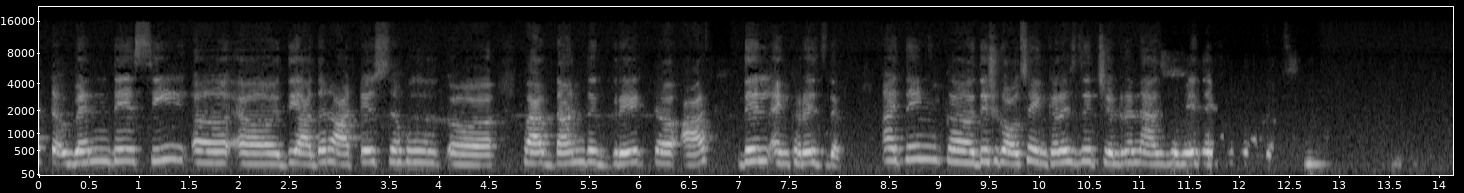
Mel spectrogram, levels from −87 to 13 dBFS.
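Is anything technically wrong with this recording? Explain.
Yes. Two related problems show up near the end of the clip.

The other side's voice leaks through twice: a brief scrap from 11.33 to 11.39 s and another from 12.71 to 12.77 s. Both are faint, around 30 to 35 dB below the speech. The likely cause is an echo canceller that left some of the far end's loudspeaker sound in the microphone signal. Unlike room reverberation, which smears the talker's own voice, this is a second, separate voice.

Speech is suppressed in double talk from 11.62 to 12.44 s, dipping by up to about 20 dB, and again from 12.63 to 12.71 s, dropping by about 25 dB. While both sides were talking, the echo canceller likely could not separate the local talker from the echo and turned everything down. Unlike a network dropout, which produces abrupt silence, this sounds like the talker's own voice being ducked, and it clusters around the moments of echo.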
